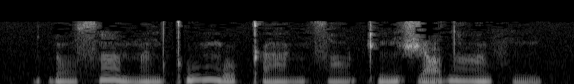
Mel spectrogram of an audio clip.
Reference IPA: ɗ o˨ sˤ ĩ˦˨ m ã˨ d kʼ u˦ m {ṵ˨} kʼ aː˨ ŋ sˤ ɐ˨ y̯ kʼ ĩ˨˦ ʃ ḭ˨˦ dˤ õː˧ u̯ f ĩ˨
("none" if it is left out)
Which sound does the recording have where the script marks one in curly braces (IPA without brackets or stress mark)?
o̰˨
